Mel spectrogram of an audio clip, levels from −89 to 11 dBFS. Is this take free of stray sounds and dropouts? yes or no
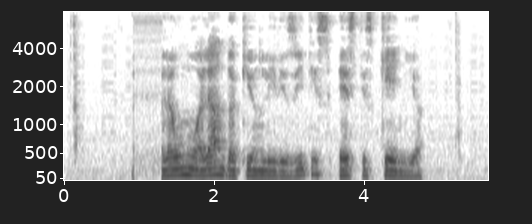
yes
